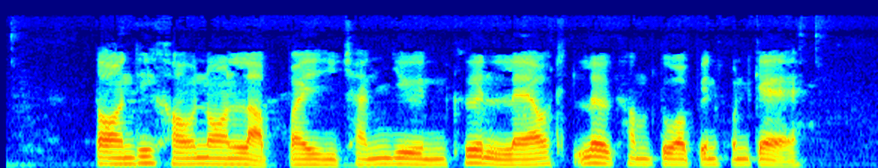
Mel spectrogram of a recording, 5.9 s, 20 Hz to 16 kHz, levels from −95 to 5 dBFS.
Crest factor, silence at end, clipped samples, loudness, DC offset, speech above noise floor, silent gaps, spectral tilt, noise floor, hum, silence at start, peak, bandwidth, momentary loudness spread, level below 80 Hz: 18 dB; 0.55 s; under 0.1%; -20 LUFS; under 0.1%; 40 dB; none; -8 dB/octave; -59 dBFS; none; 0.65 s; -2 dBFS; 10.5 kHz; 6 LU; -54 dBFS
